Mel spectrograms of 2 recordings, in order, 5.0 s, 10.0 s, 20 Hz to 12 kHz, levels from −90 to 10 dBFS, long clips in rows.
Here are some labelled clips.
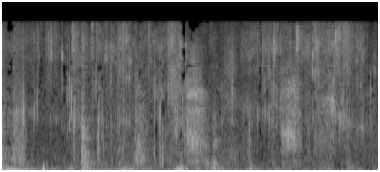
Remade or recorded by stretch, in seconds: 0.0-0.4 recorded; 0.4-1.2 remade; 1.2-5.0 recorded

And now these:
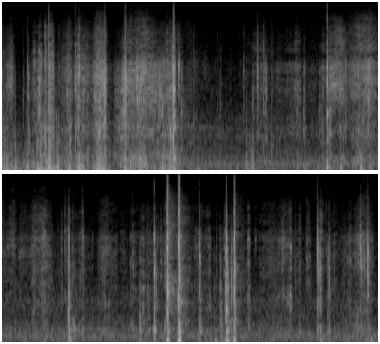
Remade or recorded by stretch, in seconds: 0.0-10.0 recorded

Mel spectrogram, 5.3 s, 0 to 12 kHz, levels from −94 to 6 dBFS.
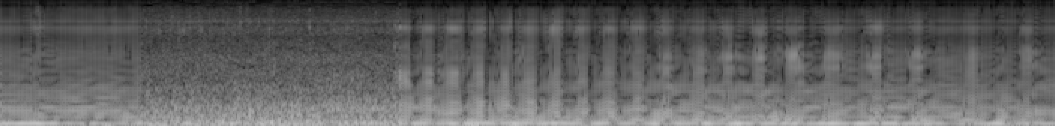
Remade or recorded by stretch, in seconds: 0.0-0.7 remade; 0.7-2.0 recorded; 2.0-5.3 remade

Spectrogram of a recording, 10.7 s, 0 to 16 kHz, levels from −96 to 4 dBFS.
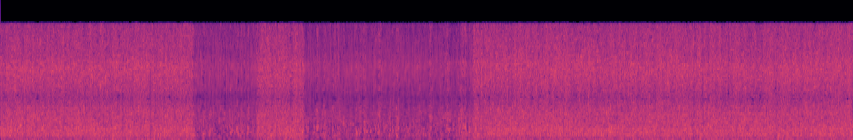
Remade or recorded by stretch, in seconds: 0.0-2.4 recorded; 2.4-3.2 remade; 3.2-3.8 recorded; 3.8-5.9 remade; 5.9-10.7 recorded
